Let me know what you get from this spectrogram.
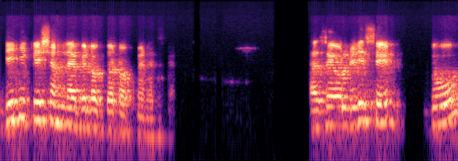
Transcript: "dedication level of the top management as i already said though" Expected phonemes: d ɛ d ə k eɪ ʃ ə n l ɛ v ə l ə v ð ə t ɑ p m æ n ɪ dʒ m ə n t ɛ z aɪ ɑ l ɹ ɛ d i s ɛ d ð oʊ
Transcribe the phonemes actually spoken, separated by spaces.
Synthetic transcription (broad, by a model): d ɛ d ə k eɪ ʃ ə n l ɛ v ə l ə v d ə t ɑ p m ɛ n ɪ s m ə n ɛ z aɪ ɑ l ɹ ɛ d i s ɛ d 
